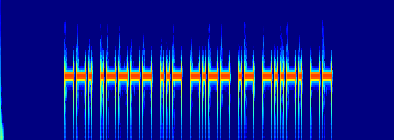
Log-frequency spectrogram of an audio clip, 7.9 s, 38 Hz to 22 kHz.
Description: Morse code, heard as a keyed tone, about 20 wpm, 700 Hz. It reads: G1UYA/M
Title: Difficult Call Signs 20wpm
